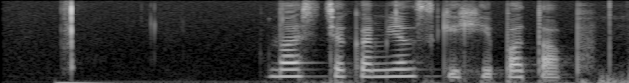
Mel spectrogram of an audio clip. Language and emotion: Russian, neutral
